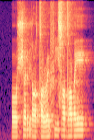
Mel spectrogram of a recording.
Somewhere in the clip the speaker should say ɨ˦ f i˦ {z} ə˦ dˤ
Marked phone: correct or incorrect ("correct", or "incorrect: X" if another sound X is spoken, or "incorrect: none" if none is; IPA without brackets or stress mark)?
correct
